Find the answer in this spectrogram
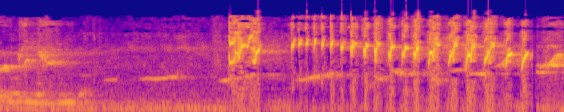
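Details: Murai batu, the white-rumped shama of Indonesia, shown as a keen singer with a full repertoire of song material. Quiet warbling and faint whistles, then a harsh burst followed by a brisk string of high chirps and a closing whistle.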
